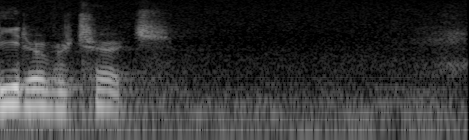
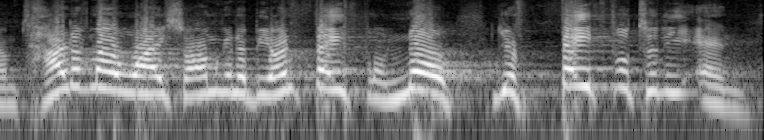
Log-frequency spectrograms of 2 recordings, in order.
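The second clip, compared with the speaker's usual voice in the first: raised, punchy exhortations in short bursts; forceful preaching; 8 semitones higher, 12 dB louder than usual. Real, not acted. Preacher rebuking excuses for being unfaithful, forceful preaching. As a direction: drive each command home to the congregation.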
